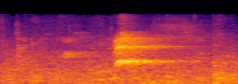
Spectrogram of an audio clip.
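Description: A single short, high-pitched cry about a second in, starting sharply and fading away within a second.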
